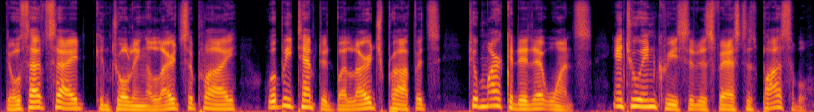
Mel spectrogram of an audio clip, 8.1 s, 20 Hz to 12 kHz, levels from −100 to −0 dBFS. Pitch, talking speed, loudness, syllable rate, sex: 135 Hz, 185 wpm, -19 LUFS, 5.5 syllables/s, male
